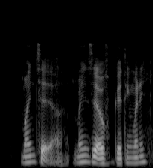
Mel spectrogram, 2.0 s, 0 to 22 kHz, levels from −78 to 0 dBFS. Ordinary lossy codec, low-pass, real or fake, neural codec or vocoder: none; none; fake; codec, 16 kHz, 4 kbps, X-Codec, WavLM features, trained on Multilingual LibriSpeech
